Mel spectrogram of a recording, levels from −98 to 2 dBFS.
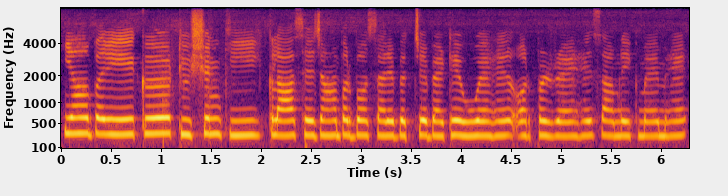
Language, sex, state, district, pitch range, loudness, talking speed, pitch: Hindi, female, Himachal Pradesh, Shimla, 270-290 Hz, -13 LUFS, 220 wpm, 275 Hz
